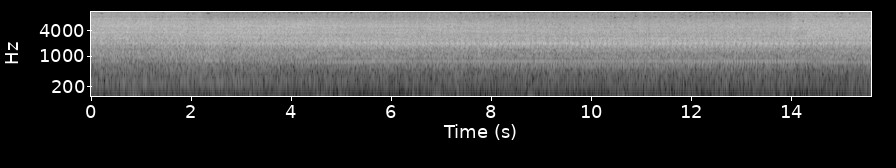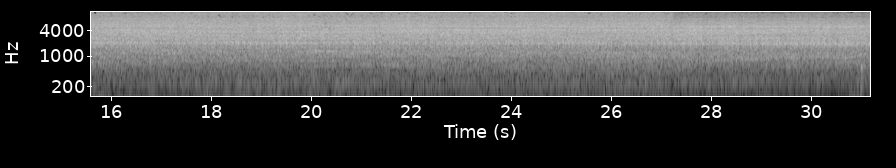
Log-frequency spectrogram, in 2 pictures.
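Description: Horizontal band sawmill sawing lengthwise through a log: the band blade cuts steadily through the wood over the machine's running, with a steady high whine that holds throughout.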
